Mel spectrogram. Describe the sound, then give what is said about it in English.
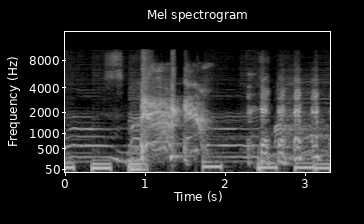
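A loud run of coughs and throat clearing, several rough bursts in quick succession with short gaps between them, with no speech alongside. “That's LWAF cough cough cough MOYT.”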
